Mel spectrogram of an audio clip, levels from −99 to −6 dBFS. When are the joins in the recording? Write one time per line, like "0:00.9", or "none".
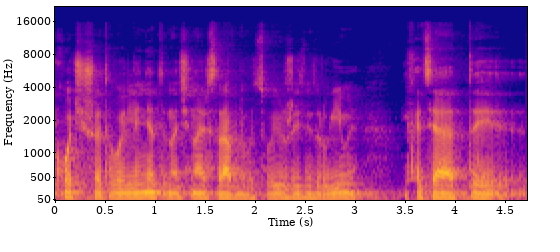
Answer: none

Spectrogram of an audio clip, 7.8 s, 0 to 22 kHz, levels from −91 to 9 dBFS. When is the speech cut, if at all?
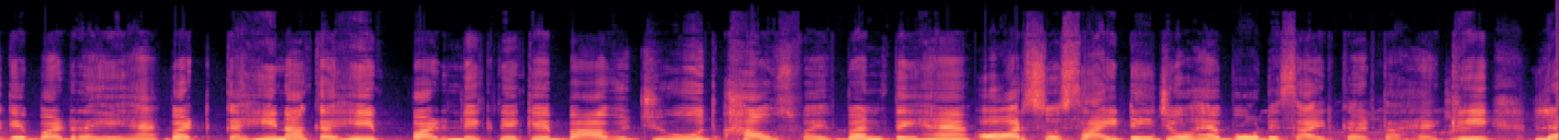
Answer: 0:00.8
0:04.9

